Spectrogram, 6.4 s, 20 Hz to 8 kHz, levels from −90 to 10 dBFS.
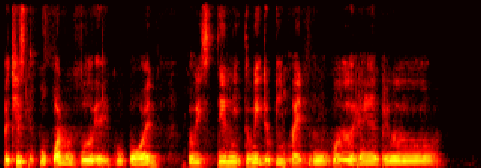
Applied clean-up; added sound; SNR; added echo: neural mask model DeepFilterNet 3.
